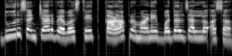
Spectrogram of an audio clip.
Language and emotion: Goan Konkani, neutral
